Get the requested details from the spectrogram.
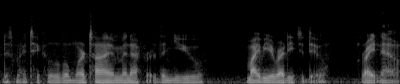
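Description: Mumbling at a fairly quick pace, a man speaks in a very deep, low voice. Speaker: podcast co-host, therapy student. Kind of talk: casual chat.

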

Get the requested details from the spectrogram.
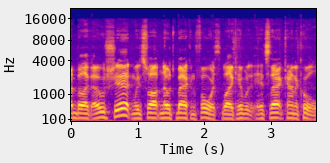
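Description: This man's voice is fairly high in pitch, and his delivery moves along at a fairly quick pace. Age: 30s. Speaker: podcast host. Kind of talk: casual commentary while reading an article aloud. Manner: animated. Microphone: very close to the mic.

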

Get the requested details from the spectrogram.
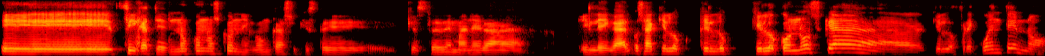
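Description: The voice moves at a very slow pace, with ordinary pitch variation and big swings in loudness. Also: man, medium pitch for a man. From Mexico City. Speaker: graphic designer and art direction student. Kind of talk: interview. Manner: halting.

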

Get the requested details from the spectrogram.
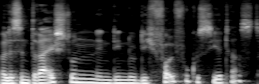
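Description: Somewhat breathy, a man's voice sits at a fairly high pitch with a dark, mellow tone. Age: 20s. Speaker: apprentice industrial clerk. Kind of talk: casual interview.

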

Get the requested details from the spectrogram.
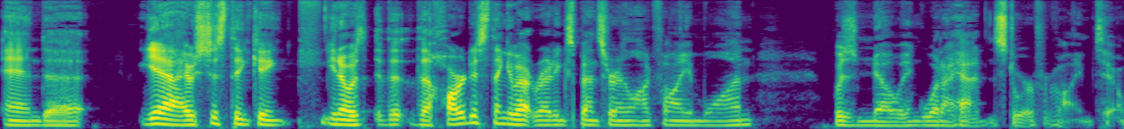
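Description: Talking at a fairly quick pace with an American accent, the speaker shows big swings in loudness on a very clean recording with a silent background and a dry, close sound with no echo. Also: man, medium pitch for a man. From US Midwest, St. Louis, Missouri. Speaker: comic book writer. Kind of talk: interview. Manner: animated.

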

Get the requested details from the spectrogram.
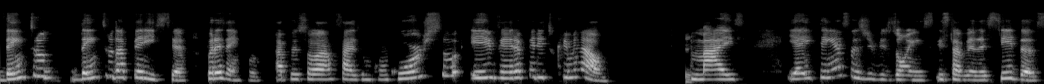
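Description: A woman speaks at a fairly slow pace in a high voice with lively intonation. The sound is dry and close, with no echo. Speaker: podcast co-host. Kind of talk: casual chat.

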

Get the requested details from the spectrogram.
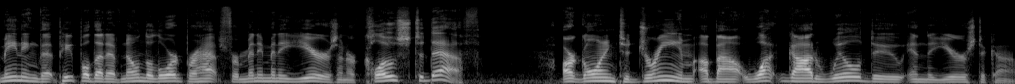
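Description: A man talks at a fairly slow pace with a fairly high pitch and ordinary pitch variation, in an ordinary speaking voice. The recording is very clean, with a silent background. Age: 40s. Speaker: pastor and radio host. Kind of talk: radio talk show with devotional commentary. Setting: radio studio.

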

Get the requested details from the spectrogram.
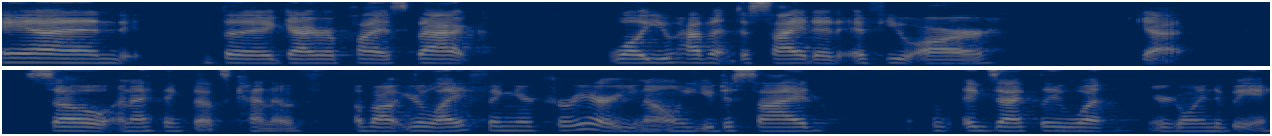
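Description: Speaking in an American accent, a woman with a medium pitch keeps a monotone, flat intonation at a moderate pace, leaving long, frequent pauses against a quiet background. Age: 20s. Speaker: realtor. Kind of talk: interview.

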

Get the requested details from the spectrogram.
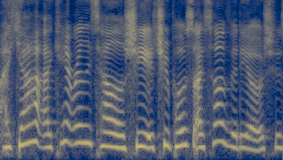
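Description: A woman's high-pitched voice at a very fast pace, with ordinary pitch variation. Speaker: podcast co-host. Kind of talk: casual chat.

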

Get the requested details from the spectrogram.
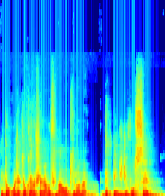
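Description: A man with a high voice speaks with ordinary pitch variation over noticeable background noise. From Brazil, Minas Gerais (Uberaba). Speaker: business executive and author. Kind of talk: interview.

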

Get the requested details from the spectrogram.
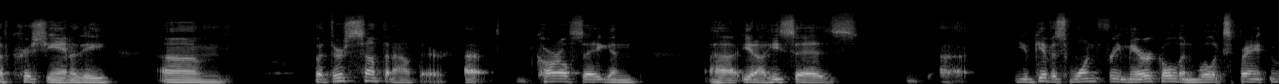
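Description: A man with an American accent speaks at a fairly slow pace and medium pitch. His pitch varies in an ordinary way, and the background is quiet. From Oklahoma, small town. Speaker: survivor of a near-death experience. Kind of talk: casual interview.

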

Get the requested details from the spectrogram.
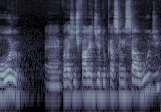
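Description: Using a plain, everyday voice, a man talks at a moderate pace with a fairly high pitch and fairly even intonation. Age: 30s. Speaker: physiotherapist and lecturer. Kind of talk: casual interview.

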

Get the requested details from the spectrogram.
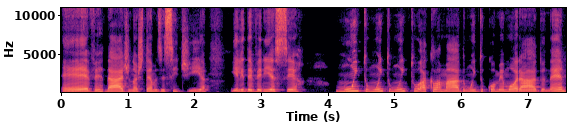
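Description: On a very clean recording with a silent background, the speaker has an animated tone, a fairly slow pace and ordinary pitch variation. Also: woman, medium pitch for a woman. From Brazil, Rio de Janeiro. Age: 40s. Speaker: podcast host. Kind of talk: solo podcast monologue.

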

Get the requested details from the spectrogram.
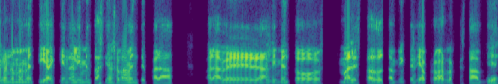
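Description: Speaking at a moderate pace, a man with a medium pitch talks in a central Spanish accent. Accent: central Spain Spanish. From Spain, Castilla-La Mancha. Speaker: researcher. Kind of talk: interview.

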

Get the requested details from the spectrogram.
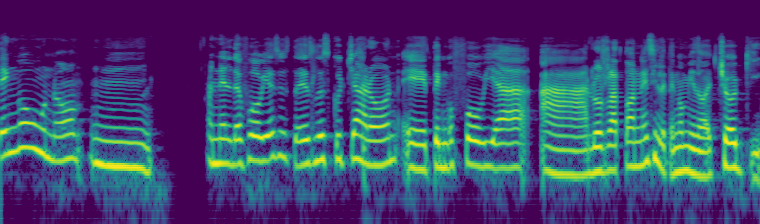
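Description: A woman's ordinary speaking voice, medium in pitch, with lively intonation, a fairly slow pace, very even loudness and a quiet background. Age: 20s. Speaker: podcast co-host. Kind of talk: casual chat.

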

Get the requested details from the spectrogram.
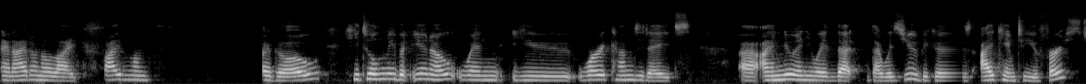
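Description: A woman with a French accent speaks at a medium pitch and a fairly slow pace, with ordinary pitch variation. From France. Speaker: study abroad alumna. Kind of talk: interview.

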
